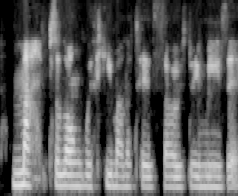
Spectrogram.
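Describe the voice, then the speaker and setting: A woman speaks with a slight Birmingham accent. Her pitch is fairly low and her pace moderate. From England, Birmingham. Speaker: communications professional. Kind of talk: conference talk. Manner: hesitant, many fillers.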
